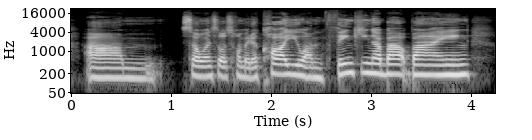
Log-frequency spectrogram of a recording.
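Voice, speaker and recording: A woman with a New Jersey accent talks at a fairly slow pace. The recording is very clean, with a silent background. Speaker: title agency owner. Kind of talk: podcast interview.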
